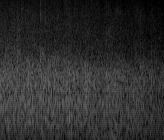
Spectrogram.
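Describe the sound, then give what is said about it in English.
An audience at the Village Church applauds the speaker's parents and younger brother in a steady, dense wash of clapping that holds evenly for a couple of seconds, then tapers slightly near the end, with no voices rising above it. “They get some applause, for sure.”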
